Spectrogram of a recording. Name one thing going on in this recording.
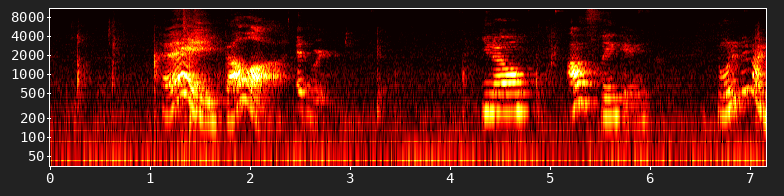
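A teenage girl speaks casually nearby.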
